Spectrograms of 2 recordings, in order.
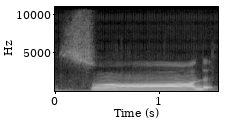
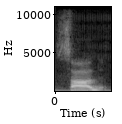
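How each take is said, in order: First: The s sound is heavy and thick. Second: The s sound is light and thin. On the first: The speaker calls it right. "मोटा करके सौद" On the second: The speaker calls it wrong. "ऐसे नहीं पढ़ना है"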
